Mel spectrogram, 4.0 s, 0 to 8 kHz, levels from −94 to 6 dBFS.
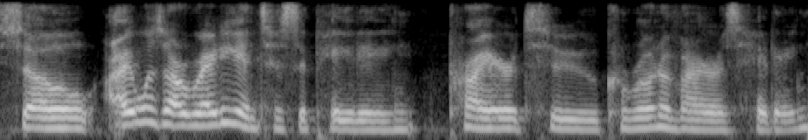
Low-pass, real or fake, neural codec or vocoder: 7.2 kHz; fake; codec, 24 kHz, 3 kbps, HILCodec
